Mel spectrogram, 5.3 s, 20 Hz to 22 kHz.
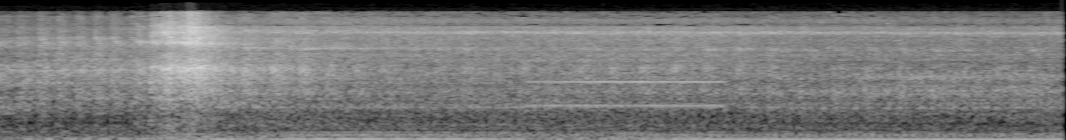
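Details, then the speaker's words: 2006 truck, 158,000 miles, diesel with ICP and injectors, cold start at 68 degrees: cranks, roars, then lumpy uneven idle, running real bad; scan data shows cylinder 3 weak, also 1 and 6, number 3 harness suspected. "Hey, I know you can't hear anything. It's running real bad."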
